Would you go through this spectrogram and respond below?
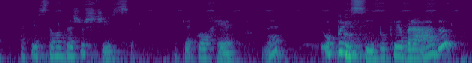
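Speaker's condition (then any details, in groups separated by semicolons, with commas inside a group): No condition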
